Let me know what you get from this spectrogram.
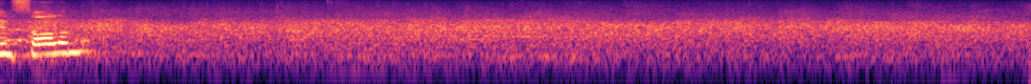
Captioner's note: applause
